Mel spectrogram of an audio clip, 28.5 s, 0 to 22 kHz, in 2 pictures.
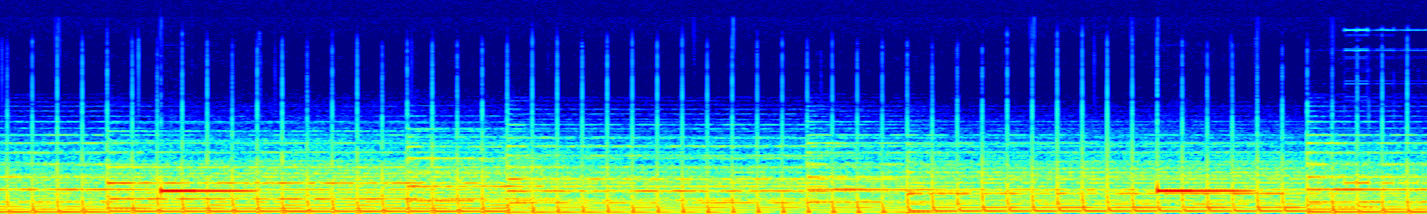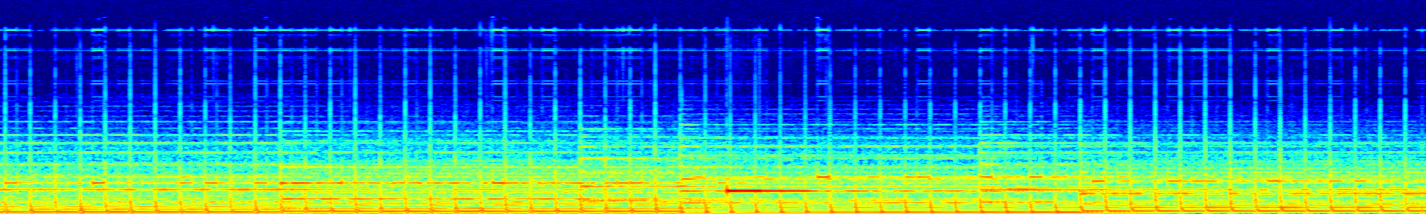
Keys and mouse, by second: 0.9 KP_7, 1.9 s, 7.7 a, 8.1-9.6 middle drag, 9.6-10.7 drag, 12.9-14.6 right drag, 13.9-15.0 drag, 15.0-17.1 right drag, 16.7 KP_7, 18.0 s, 20.5 c, 21.7-22.8 drag, 22.5 s, 24.2 c, 25.3-26.4 right drag, 25.9 s, 27.6 c.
